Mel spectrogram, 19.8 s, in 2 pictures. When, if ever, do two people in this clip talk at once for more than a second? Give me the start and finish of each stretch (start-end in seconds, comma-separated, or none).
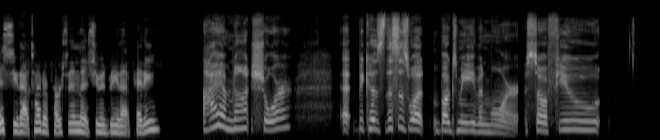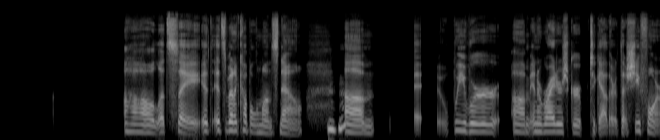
none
